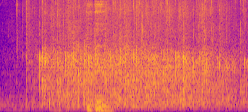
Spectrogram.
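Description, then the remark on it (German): An audience at a talk breaks into steady applause after a brief quieter moment, many hands clapping in a dense, even wash that holds loud for several seconds, with a faint voice briefly audible underneath. “Noch gar nichts gemacht von Applaus, ne?”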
